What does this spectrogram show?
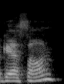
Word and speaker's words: Gasson: pronunciation or last name is it french or is it american pronunciation of your last name french it is so gass on yes on yeah okay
